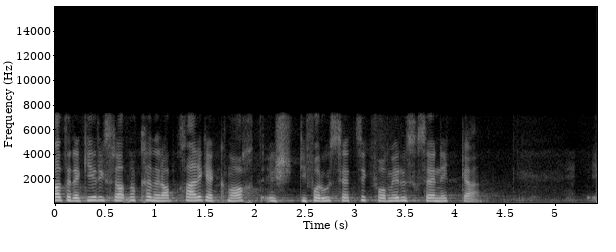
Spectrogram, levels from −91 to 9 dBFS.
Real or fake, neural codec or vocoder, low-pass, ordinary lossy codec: fake; codec, 16 kHz, 6 kbps, DAC; 7.2 kHz; none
